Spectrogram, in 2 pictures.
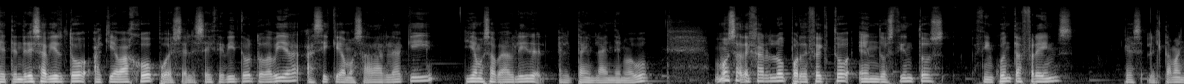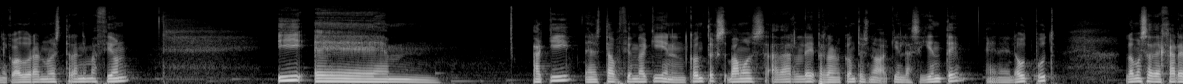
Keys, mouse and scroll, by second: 1.0-18.6 drag.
